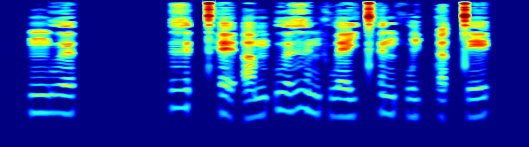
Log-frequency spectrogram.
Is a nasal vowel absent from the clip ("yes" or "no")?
yes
